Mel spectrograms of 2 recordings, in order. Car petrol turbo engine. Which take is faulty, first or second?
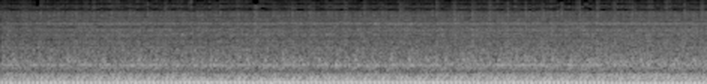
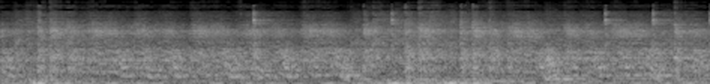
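second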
